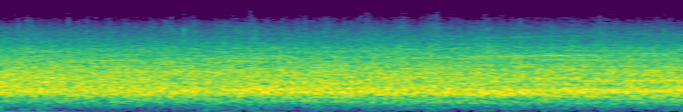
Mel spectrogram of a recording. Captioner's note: crowd cheers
